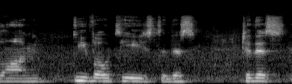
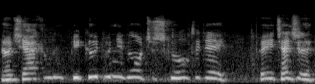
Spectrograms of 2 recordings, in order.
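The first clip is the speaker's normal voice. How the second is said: put-on, very high Scottish accent; 11 semitones higher than usual. A father retelling talking to his little daughter before school, in a Mrs. Doubtfire Scottish accent. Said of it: "I did that accent".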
